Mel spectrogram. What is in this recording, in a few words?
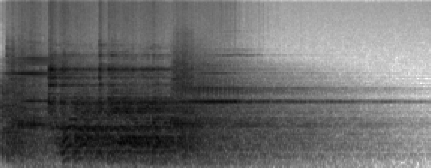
Vocal Loudspeaker; Warframe; Duviri; Ambience; Town Escape; Dax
